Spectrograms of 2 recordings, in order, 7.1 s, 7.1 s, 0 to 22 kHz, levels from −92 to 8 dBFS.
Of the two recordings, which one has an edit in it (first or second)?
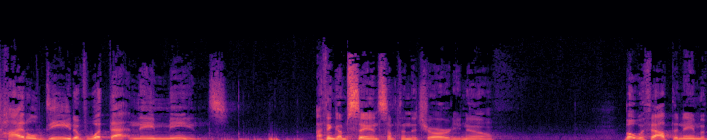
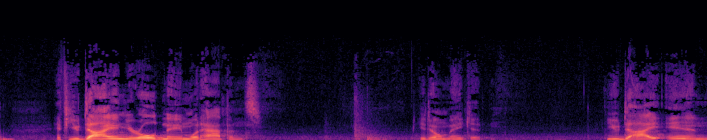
first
